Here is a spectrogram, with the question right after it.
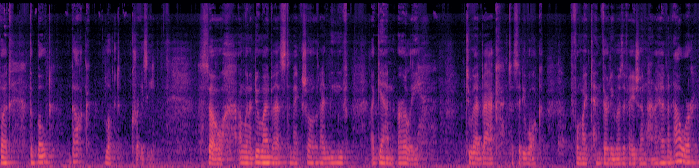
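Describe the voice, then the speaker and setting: A man at a moderate pace with a flat, monotone delivery and long, frequent pauses, over noticeable background noise and audible room echo. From New York. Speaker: travel vlogger. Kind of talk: casual vlog narration. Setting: hotel hallway then outdoors at boat dock.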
